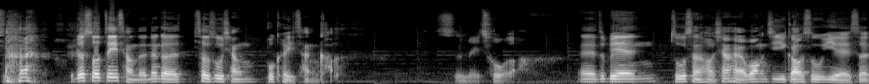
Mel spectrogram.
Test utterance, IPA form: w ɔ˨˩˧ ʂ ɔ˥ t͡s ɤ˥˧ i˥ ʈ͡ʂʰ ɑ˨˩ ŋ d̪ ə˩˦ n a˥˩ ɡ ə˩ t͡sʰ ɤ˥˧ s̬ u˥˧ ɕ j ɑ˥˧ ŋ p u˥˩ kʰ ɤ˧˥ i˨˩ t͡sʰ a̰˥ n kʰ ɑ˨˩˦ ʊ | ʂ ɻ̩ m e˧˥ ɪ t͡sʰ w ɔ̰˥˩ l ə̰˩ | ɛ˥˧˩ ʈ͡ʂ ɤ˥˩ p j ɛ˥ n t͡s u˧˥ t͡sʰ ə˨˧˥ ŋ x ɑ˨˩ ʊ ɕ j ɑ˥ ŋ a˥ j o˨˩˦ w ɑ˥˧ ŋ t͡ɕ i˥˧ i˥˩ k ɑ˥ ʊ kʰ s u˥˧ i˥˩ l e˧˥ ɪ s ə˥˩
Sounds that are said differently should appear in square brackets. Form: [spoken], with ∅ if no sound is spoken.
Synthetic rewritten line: w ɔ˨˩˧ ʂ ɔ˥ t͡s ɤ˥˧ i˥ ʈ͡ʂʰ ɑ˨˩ ŋ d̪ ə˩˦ n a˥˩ ɡ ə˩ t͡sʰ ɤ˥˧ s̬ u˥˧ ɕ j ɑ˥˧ ŋ p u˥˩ kʰ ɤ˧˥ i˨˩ t͡sʰ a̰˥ n kʰ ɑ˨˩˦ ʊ | ʂ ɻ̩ m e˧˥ ɪ t͡sʰ w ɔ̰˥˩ l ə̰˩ | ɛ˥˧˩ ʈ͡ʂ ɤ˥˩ p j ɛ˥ n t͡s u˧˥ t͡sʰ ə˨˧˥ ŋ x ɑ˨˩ ʊ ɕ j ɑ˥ ŋ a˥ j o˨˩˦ w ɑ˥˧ ŋ t͡ɕ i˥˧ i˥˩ k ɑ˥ ʊ [∅] s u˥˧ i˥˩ l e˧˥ ɪ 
